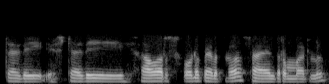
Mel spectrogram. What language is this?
Telugu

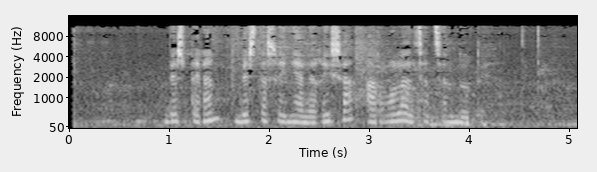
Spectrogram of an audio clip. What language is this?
Basque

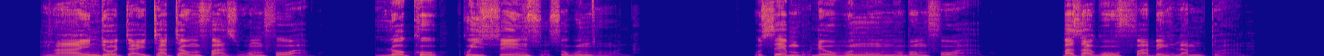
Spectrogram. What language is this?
North Ndebele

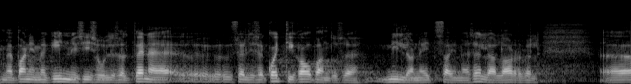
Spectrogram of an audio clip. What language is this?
Estonian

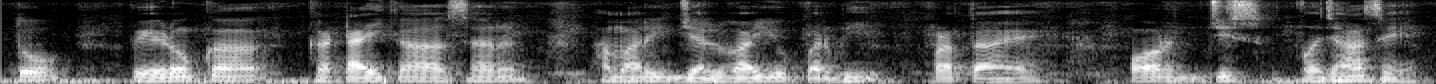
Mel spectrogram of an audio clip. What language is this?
Hindi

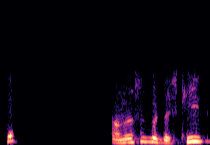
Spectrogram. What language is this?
Kashmiri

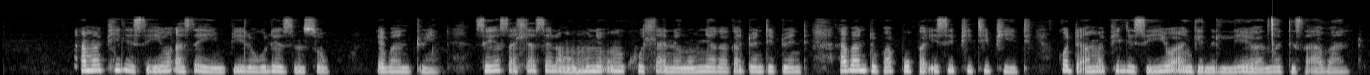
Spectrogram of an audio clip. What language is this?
North Ndebele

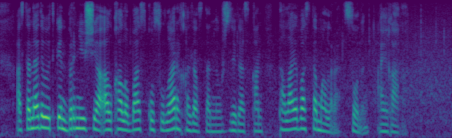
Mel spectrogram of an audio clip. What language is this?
Kazakh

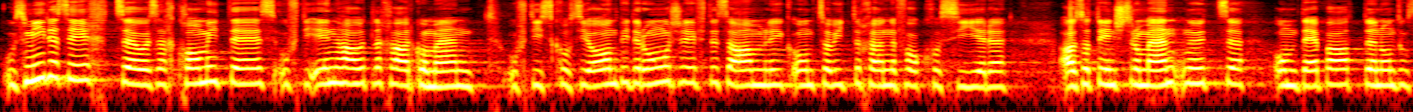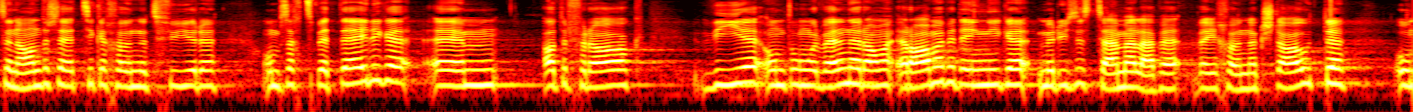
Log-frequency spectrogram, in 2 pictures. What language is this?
Swiss German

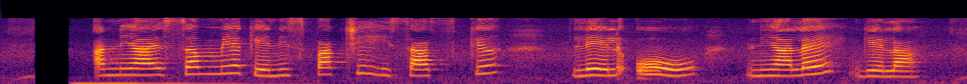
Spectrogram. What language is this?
Maithili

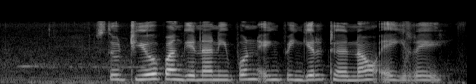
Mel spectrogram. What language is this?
Javanese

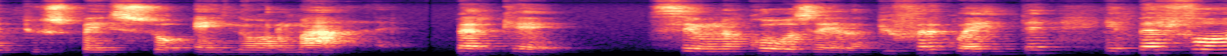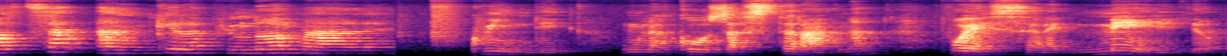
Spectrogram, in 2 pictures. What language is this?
Italian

